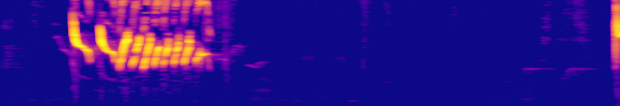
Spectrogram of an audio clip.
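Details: High-pitched, fast chattering phrase from a caged white-eye in therapy audio: about a second of rapid repeated sweet notes, followed by quiet and the start of another burst.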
